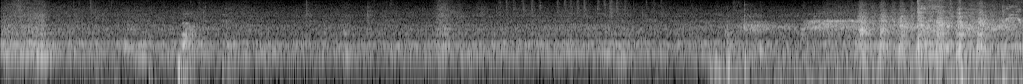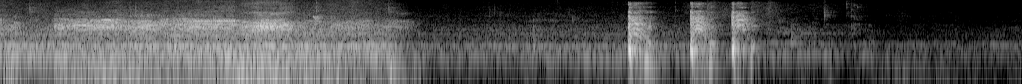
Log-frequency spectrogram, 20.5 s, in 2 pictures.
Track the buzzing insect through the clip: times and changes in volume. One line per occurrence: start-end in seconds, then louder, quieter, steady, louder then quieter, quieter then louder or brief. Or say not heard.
0.0-20.4 louder then quieter.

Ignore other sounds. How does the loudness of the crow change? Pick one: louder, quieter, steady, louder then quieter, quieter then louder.
louder.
